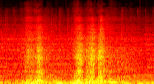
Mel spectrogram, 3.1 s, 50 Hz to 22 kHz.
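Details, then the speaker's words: Wrecked 800 hp Mercedes-AMG E63 S V8, damaged in a front-end collision, at its first start after sitting a year and a half with the oil system primed: three crisp, clean throttle blips over a deep steady rumble, sounding healthy with no misfire. "Wow, it's crispy, bro."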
